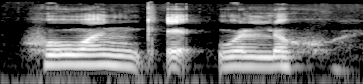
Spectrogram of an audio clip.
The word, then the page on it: whiwung k'e'wiliwh: Hupa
